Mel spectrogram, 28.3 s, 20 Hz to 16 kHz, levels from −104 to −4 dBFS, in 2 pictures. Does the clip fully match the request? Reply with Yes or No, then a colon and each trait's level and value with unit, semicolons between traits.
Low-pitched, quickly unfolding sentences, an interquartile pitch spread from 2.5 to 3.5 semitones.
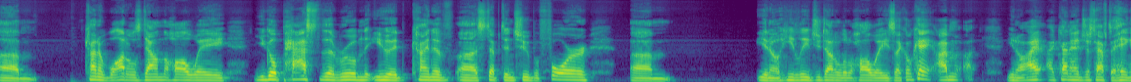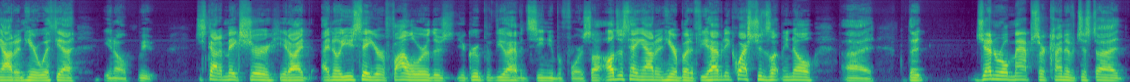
Yes: low, 125 Hz; fast, 220 wpm; average, 3.1 semitones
